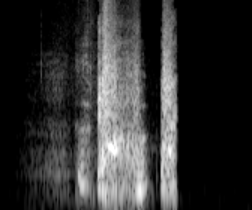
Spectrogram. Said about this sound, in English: Pray for my cough.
